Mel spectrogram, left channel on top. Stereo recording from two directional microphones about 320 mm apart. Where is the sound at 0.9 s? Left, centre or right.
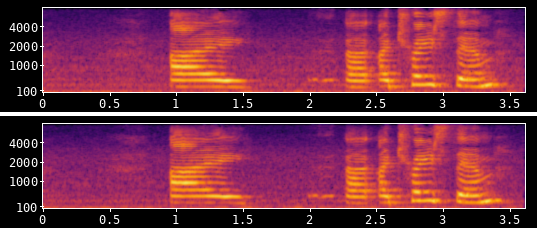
Centre.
